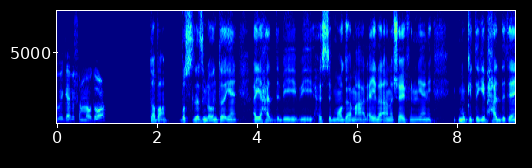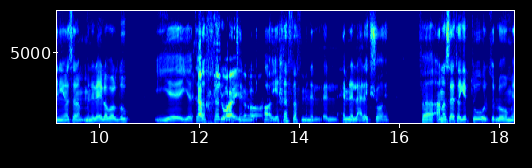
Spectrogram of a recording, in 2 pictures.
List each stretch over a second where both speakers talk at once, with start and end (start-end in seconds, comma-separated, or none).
11.8-13.3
